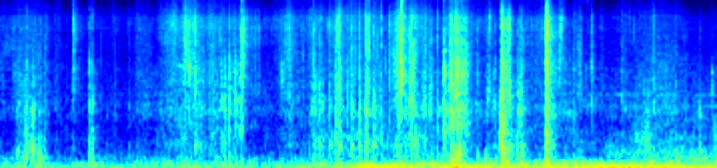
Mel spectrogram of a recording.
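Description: Scattered clicks, knocks and rustling from handling a carbon-fibre wheelchair's wheels as they are taken off and lifted into a car, with a low steady hum coming in about halfway.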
